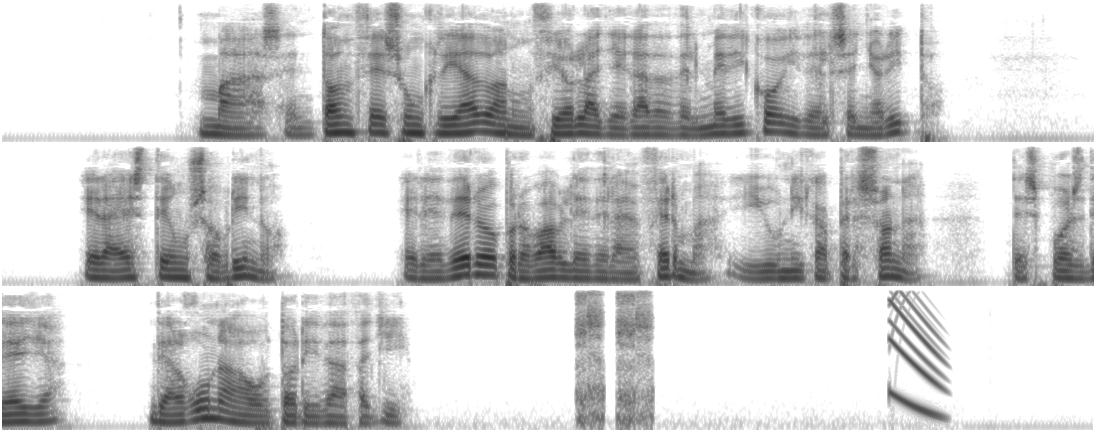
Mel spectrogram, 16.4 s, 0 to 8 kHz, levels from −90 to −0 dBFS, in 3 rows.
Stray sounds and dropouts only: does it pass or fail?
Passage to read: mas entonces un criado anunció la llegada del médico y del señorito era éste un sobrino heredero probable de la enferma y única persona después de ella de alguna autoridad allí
fail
